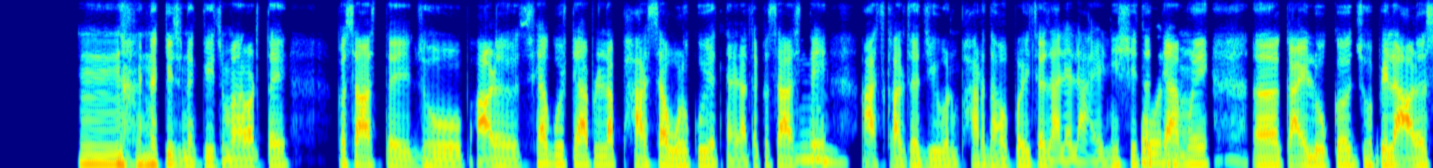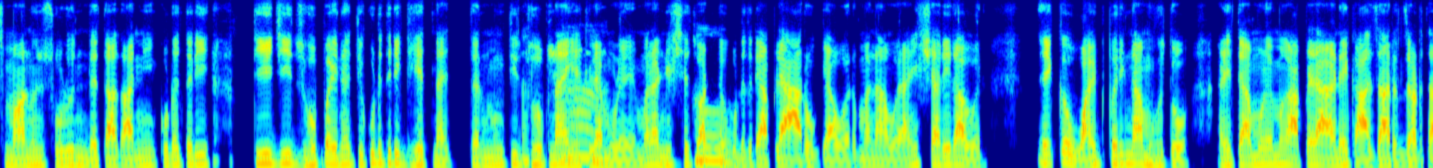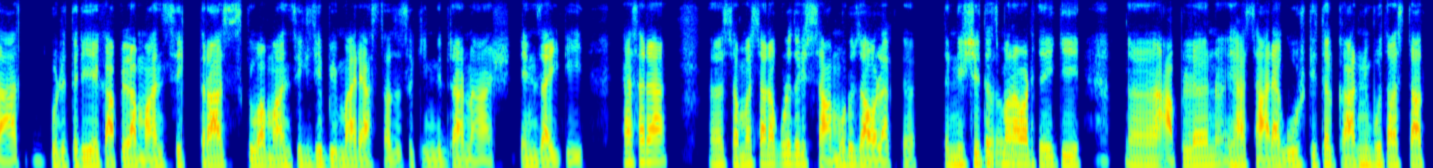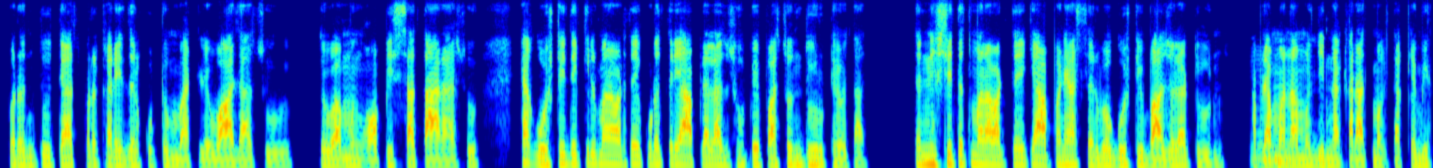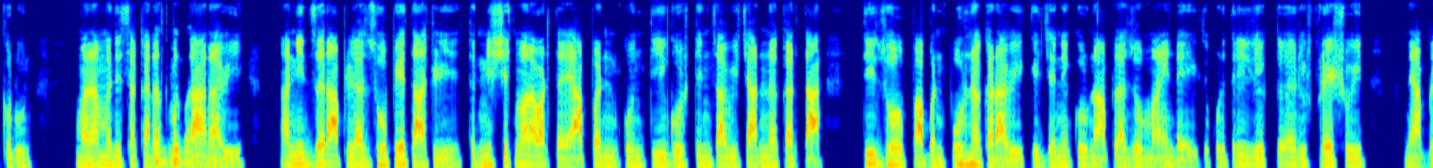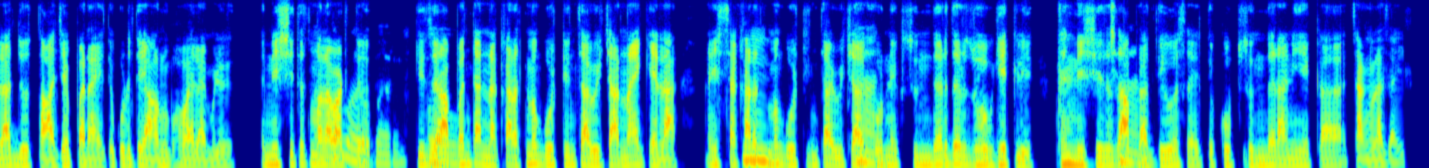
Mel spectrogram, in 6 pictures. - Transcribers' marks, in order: laughing while speaking: "नक्कीच-नक्कीच"; tapping; in English: "अँक्झायटी"; in English: "माइंड"; laughing while speaking: "निश्चितच"
- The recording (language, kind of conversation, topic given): Marathi, podcast, झोप हवी आहे की फक्त आळस आहे, हे कसे ठरवता?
